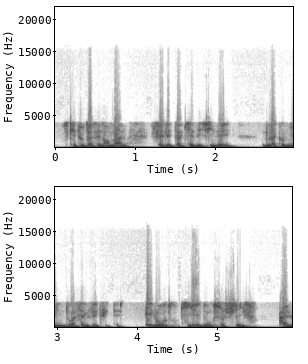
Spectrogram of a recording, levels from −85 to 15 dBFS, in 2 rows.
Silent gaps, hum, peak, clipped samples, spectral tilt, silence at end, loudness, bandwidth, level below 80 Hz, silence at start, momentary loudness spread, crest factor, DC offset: none; none; -6 dBFS; under 0.1%; -6.5 dB/octave; 0 s; -17 LUFS; 11.5 kHz; -28 dBFS; 0.1 s; 8 LU; 10 dB; under 0.1%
